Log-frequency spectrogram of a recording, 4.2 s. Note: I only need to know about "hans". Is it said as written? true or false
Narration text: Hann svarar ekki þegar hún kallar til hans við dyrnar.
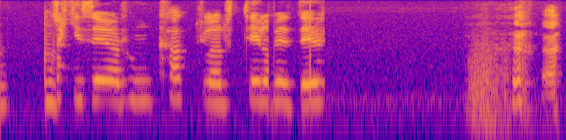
false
